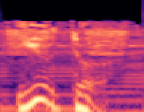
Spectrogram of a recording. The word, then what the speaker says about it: U2: ya que se pronuncia igual a tú también en español, U2.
